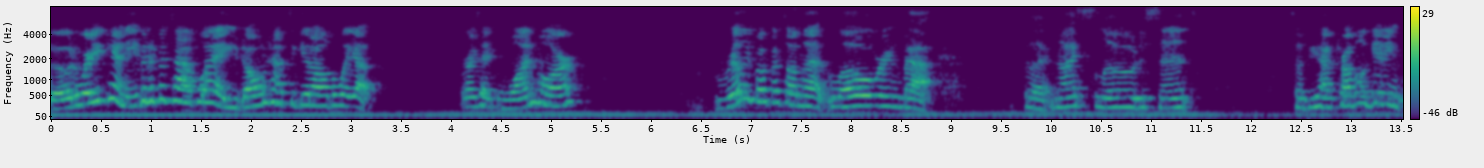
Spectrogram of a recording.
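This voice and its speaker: A woman with a fairly high pitch speaks with lively intonation and long, frequent pauses. Audible room echo and noticeable background noise fill the recording. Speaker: pilates instructor. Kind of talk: fitness class instruction.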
